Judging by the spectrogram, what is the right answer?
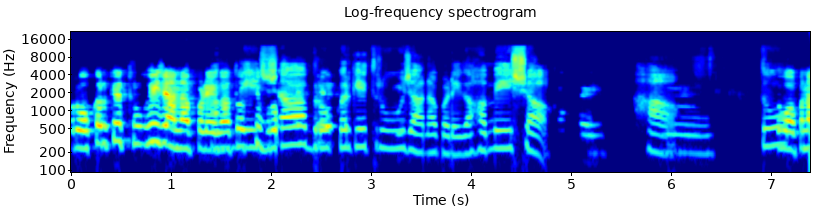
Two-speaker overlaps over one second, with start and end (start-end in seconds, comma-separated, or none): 1.4-3.4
